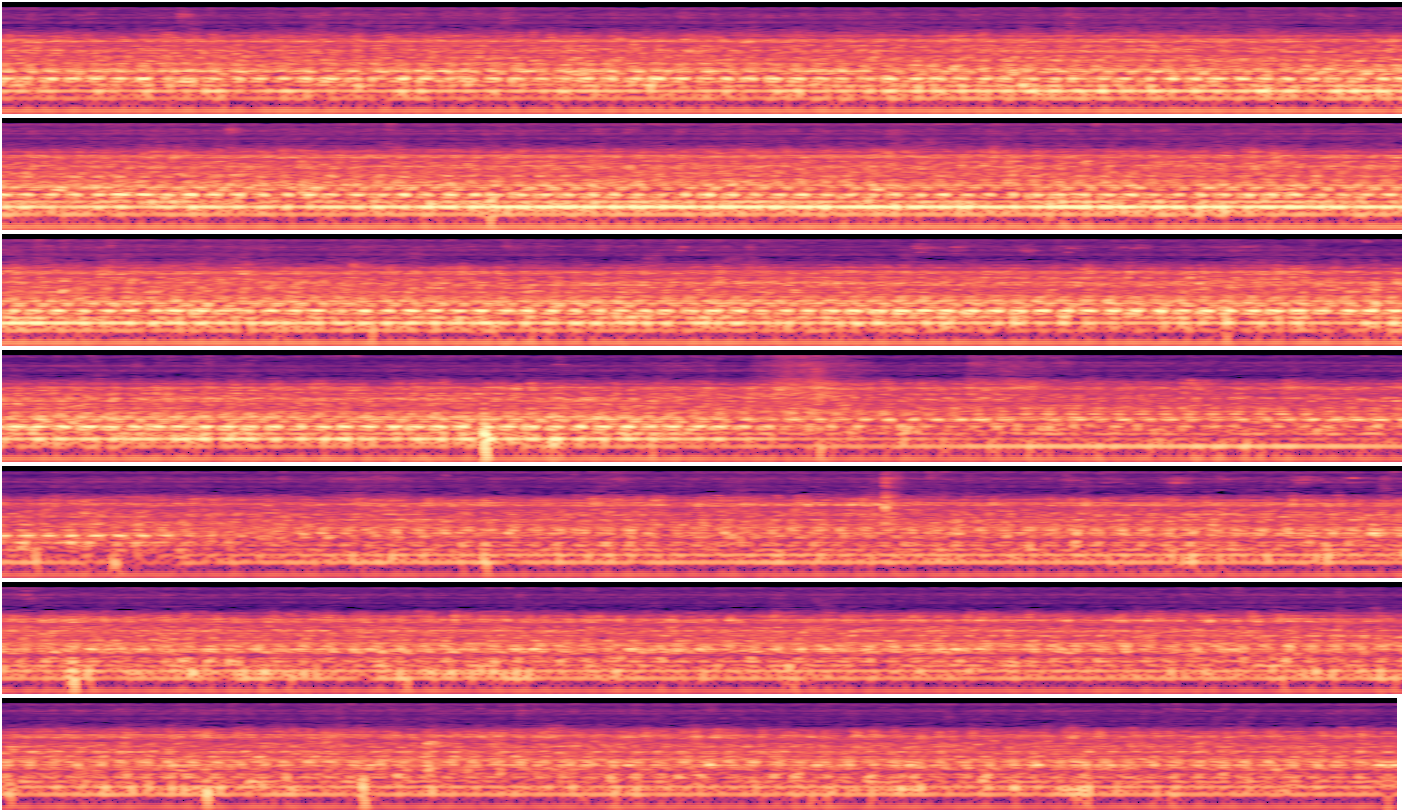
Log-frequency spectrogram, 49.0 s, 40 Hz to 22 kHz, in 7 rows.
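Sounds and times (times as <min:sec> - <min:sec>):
air pump humming: 0:00.0 - 0:48.8
air bubbling through water: 0:09.2 - 0:33.2.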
